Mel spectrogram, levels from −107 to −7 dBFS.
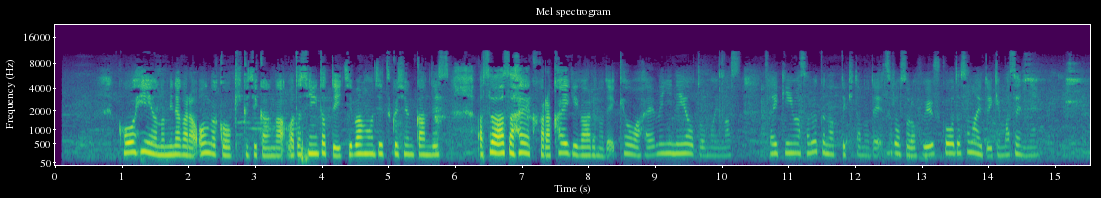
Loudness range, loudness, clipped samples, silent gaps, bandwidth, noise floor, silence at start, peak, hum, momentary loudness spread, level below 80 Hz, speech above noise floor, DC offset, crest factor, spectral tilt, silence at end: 10 LU; -24 LUFS; under 0.1%; none; 11.5 kHz; -49 dBFS; 0.35 s; -2 dBFS; none; 17 LU; -70 dBFS; 25 dB; under 0.1%; 22 dB; -4.5 dB/octave; 0 s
